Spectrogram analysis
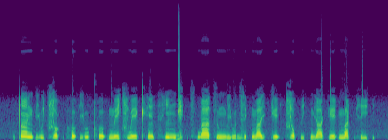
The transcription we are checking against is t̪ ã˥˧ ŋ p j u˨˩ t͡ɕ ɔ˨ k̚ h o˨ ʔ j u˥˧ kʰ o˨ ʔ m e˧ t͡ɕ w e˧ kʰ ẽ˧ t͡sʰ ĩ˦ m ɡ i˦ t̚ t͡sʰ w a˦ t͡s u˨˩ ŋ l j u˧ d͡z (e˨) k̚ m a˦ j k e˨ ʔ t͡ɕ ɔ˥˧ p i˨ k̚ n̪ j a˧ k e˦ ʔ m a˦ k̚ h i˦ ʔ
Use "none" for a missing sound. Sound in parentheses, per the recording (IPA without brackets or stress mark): e˨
